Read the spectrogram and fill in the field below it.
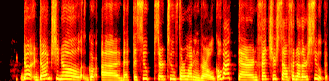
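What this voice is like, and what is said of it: Put-on Irish accent. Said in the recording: “This is my Irish accent.”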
